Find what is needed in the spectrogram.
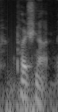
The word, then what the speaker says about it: Pozniak: There are a couple outside of that period, and years after the fact and after Pozniak testified, I'm saying it phonetically, his name's actually pronounced Pushnock, Mr. Pushnock, the president, but when you read it, you wouldn't know that's who it is.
